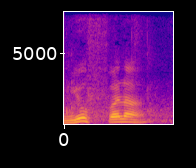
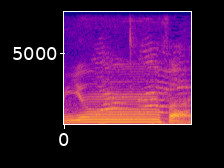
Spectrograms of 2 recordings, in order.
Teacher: Jadi bacaan dia adalah tengah-tengah, bukan izhar dan juga bukan idgham. Bacaan dia yunfa, standby nak sebut huruf fa. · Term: ikhfa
